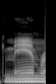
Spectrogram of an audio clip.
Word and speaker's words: ma'am: Something like Ma'am rhymes with Ham. not ma'am, rhyme, mar, mom, farm. I watched a documentary where they said it was ma'am with am.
